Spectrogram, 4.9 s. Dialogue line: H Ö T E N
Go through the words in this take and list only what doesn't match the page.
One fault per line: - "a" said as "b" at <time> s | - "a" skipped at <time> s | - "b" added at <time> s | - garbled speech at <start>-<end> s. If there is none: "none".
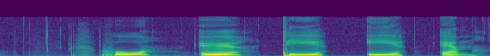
none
